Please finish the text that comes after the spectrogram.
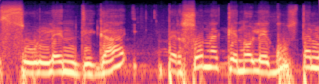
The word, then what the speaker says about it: Sulyandziga: En mi idioma natal se pronuncia Pavel Sulendiga, persona que no le gustan los astutos.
